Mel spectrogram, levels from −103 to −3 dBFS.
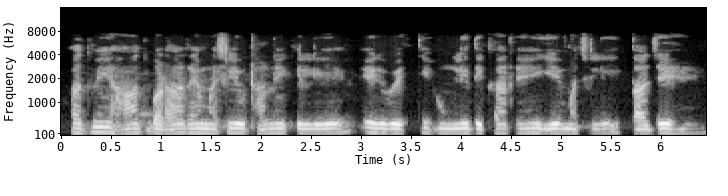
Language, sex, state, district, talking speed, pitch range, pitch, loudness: Hindi, male, Chhattisgarh, Raigarh, 175 wpm, 120-130 Hz, 125 Hz, -18 LUFS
